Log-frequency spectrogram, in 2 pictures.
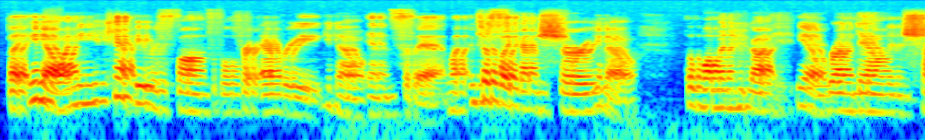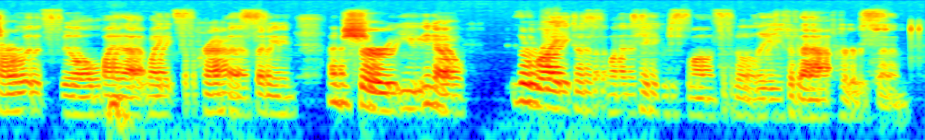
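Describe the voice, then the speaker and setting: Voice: muffled recording, close to an everyday voice. Someone putting on an earnest, rambling activist woman. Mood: earnest explaining. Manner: halting, repeats words, jumps high in pitch. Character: self-styled female social justice activist, earnest and rambling. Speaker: guest being interviewed. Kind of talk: satirical interview answers.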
